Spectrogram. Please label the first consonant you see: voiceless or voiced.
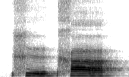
voiceless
